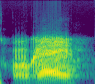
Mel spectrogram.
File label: radio bot reponse positive, Counter-Strike swat; Global Offensive; player vo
